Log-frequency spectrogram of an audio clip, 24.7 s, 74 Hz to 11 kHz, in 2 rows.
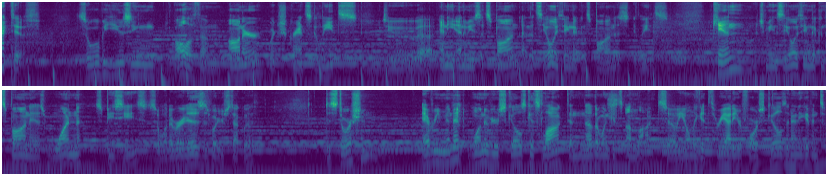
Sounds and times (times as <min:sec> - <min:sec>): Speech: 0:00.0 - 0:00.6, 0:01.2 - 0:10.0, 0:10.6 - 0:16.2, 0:17.2 - 0:18.0, 0:18.7 - 0:24.7
Music: 0:00.0 - 0:24.7.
